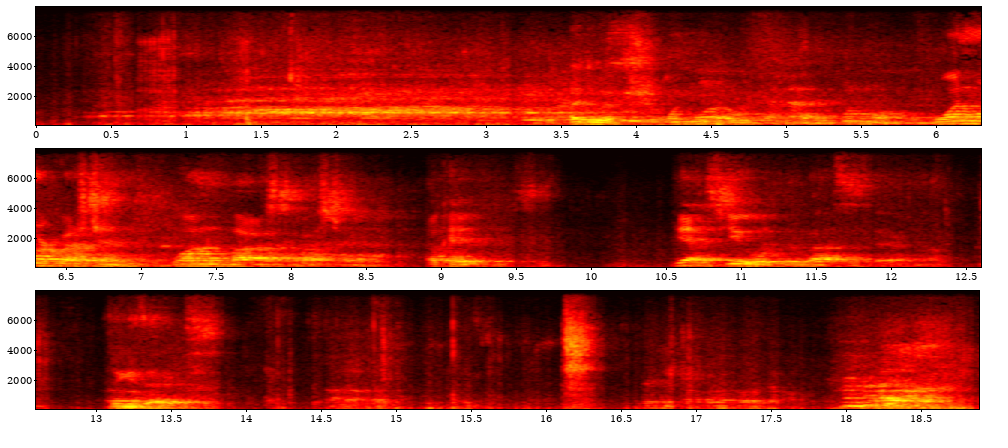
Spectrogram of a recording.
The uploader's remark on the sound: We apologize for the audio quality. Part of the delay in its release is because of some tweaking to the audio that needed to be done. There are times that this recording is inaudible, but we hope you will understand.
